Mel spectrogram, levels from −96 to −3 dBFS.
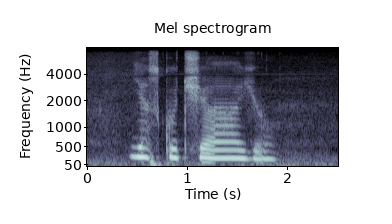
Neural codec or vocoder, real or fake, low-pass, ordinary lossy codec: none; real; 7.2 kHz; none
